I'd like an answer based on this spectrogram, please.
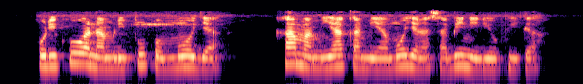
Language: Swahili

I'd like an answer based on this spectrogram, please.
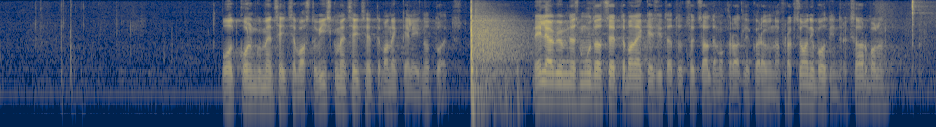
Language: Estonian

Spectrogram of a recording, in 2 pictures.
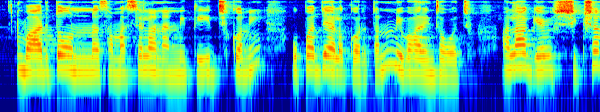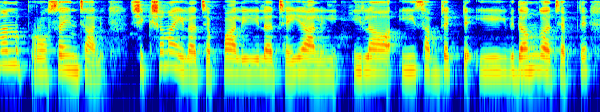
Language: Telugu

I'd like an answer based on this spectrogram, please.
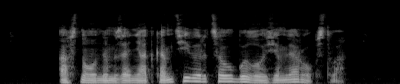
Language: Belarusian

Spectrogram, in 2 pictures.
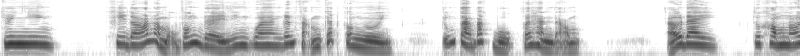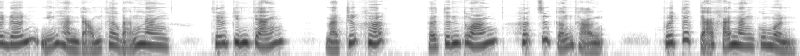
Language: Vietnamese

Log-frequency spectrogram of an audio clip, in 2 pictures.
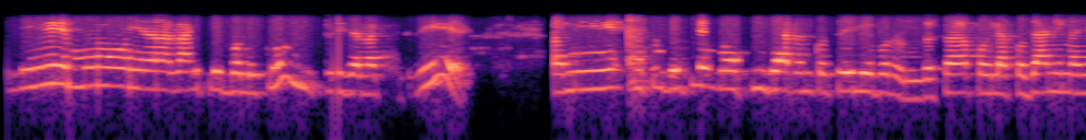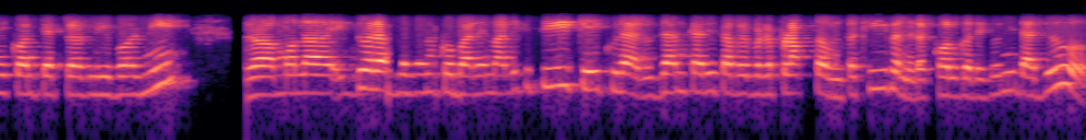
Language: Nepali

